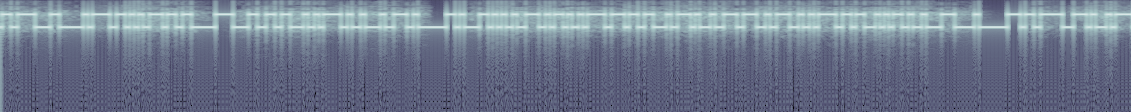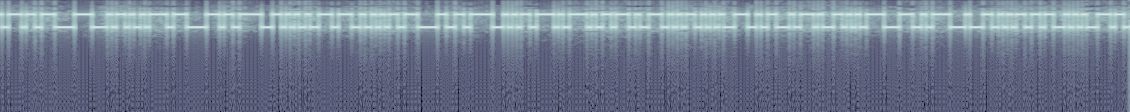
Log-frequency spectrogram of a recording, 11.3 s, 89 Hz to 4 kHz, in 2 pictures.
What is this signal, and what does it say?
RTTY, about 45.45 baud. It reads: OVER VOICE-GRADE CHANNELS. THE MODEM TRANSMITS ASYNCHRONOUSLY
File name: fsk850 / teletype-corp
